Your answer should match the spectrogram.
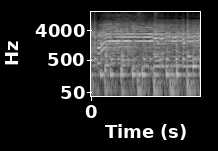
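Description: Live wedding dance music: a reedy wind-like lead melody comes in with a short upward slide just after the start and holds a long high note over a steady drum beat.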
